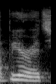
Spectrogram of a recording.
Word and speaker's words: Biritz: Barnett? Yeah, Barnett. You pronounced it just right.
